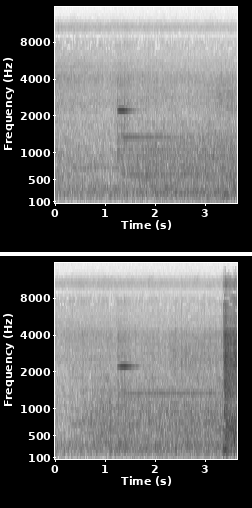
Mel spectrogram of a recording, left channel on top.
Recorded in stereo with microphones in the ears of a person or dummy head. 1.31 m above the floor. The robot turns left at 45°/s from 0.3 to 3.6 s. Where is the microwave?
160° left, 1.3 m; by 3.5 s 55° left, 1.3 m.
